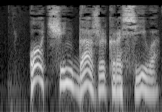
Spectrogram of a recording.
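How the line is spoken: Sighing. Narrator (Russian): вздохнула Дорота Фабер

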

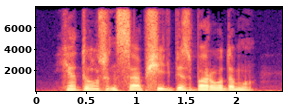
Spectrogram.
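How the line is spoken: Fast, pained whisper. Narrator (Russian): зашептал он быстро, будто эта скороговорка могла успокоить боль

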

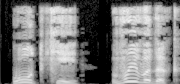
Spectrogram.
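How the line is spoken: Sudden cry. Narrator (Russian): вскрикнул Александр Александрович

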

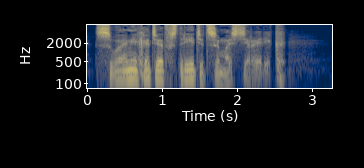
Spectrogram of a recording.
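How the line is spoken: Whispering. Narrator (Russian): он прошептал

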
